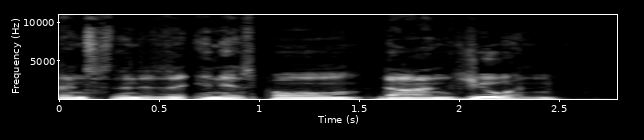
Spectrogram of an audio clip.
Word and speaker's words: Juan: And so it's spelled J-U-A-N and pronounced Juan, of course, but Byron makes you say Juan.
